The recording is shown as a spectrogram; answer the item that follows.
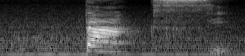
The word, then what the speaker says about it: táxi: Táxi. Presta atenção quando eu falo a palavra táxi. Quando eu falo a palavra táxi, esse X, ele pronuncia 2 sons, o K e o S.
